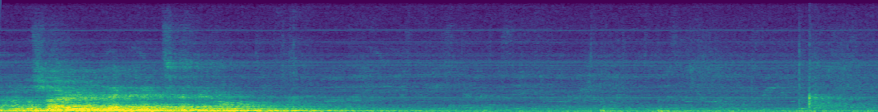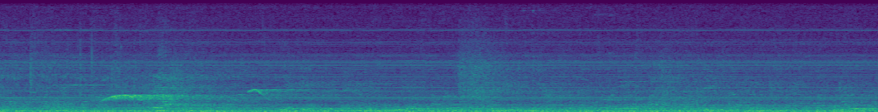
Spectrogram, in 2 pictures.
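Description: A man's voice over the arena speakers for the first few seconds, then faint arena room tone with a single sharp click about eight seconds in.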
